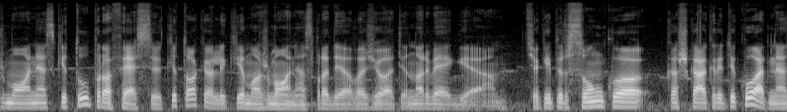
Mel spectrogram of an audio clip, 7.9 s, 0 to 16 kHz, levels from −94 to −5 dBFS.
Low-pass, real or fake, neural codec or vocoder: 14.4 kHz; real; none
